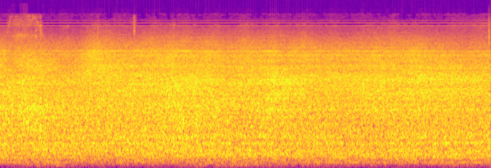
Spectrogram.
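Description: An EasyJet airliner arriving at Manchester Airport gives a steady, broad jet roar, fairly distant and even in level, with no voices present.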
